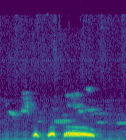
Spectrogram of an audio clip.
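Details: Spotted dove cooing in the thổ sấm đồng style, played to excite males, females and wild birds: two short hollow notes, then one long, slightly falling croo.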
